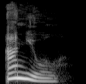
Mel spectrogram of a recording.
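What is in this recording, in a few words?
"annual" British English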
